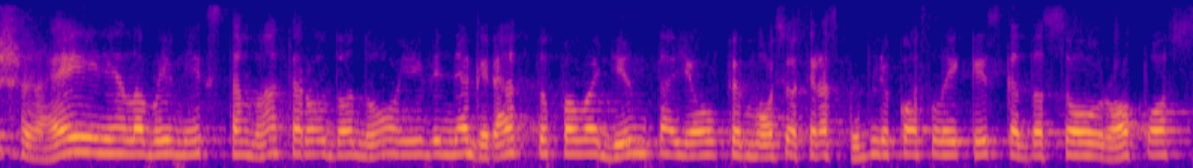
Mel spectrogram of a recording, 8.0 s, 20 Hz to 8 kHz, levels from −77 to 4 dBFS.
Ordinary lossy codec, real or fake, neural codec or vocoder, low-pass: Opus, 16 kbps; real; none; 7.2 kHz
